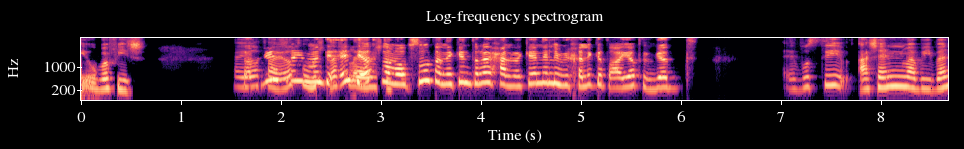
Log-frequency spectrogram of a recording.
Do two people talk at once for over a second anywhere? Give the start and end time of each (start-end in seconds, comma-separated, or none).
1.6-3.2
